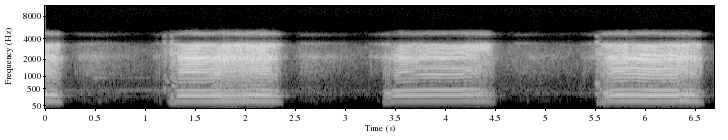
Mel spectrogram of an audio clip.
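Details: Man asleep in front of the TV, snoring: loud, rhythmic, buzzing, voiced snores about one every two seconds, separated by quieter breaths out.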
